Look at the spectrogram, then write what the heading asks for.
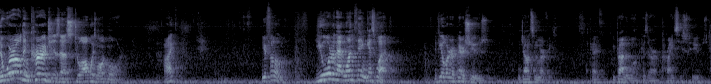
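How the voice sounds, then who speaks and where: A man with a fairly high pitch and an animated tone, very wide pitch swings and big swings in loudness, a moderate pace broken by long, frequent pauses, and audible room echo. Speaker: preacher. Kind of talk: sermon.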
